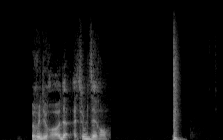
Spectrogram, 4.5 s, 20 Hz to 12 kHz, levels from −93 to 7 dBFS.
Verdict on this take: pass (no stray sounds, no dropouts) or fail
fail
